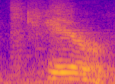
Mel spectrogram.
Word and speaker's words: Kerr: There's a facility in Arizona, and it's pronounced CARE, but it's spelled K-E-R-R, Cultural Center.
